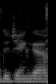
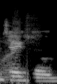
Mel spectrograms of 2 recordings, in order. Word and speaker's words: Django: movie I really love Django phenomenal love it but we watch it a little bit said Jango you said Django she say Django on purpose I say Django he said the D is silent the D is it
